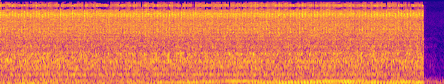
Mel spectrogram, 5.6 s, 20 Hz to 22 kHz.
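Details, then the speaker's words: 2005 VW Golf Mk5 1.6 FSI after replacing the spark plugs and a coil pack for misfire code P0302: even, steady idle with no stumbles, then a clean shut-off; the rough idle is gone and it idles normally. "but that rough idle is definitely gone let's go and see it from outside oh guys so check this out because it's running really smooth now you see perfect"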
